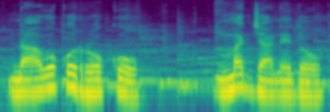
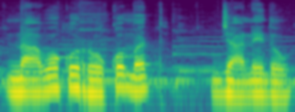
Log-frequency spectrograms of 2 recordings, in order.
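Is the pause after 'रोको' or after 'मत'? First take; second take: after रोको; after मत. First: The pause comes after 'रोको'. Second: The pause comes after 'मत'.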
